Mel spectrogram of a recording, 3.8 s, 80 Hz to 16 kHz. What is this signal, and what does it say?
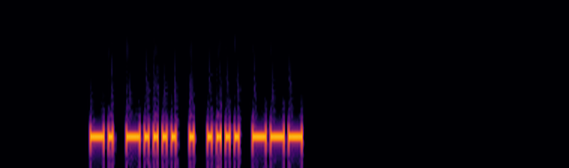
Morse code, heard as a keyed tone, about 40 wpm, 700 Hz. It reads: N6EHO
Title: USA Call Signs - 5 Characters - Repeated 2x - 40wpm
